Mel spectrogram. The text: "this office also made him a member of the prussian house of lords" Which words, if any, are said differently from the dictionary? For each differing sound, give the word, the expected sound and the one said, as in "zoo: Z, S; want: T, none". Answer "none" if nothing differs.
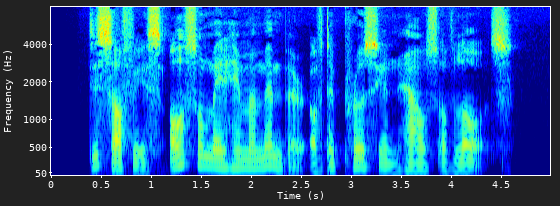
prussian: SH, S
